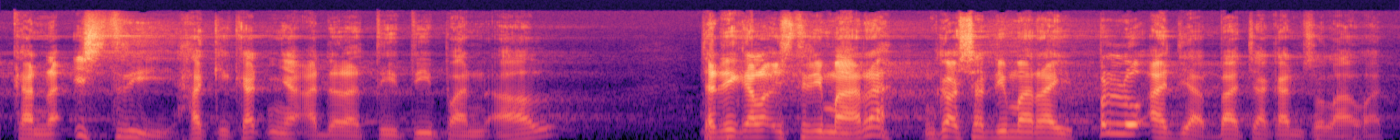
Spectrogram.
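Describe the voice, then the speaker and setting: A man's voice: a little high, sing-song, fairly quick, pushed and bright. A male Islamic preacher with an East Javanese accent, giving a humorous sermon full of jokey stories and breaking into chanted Arabic verses. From Indonesia. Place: religious gathering. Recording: reverberant hall sound system.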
